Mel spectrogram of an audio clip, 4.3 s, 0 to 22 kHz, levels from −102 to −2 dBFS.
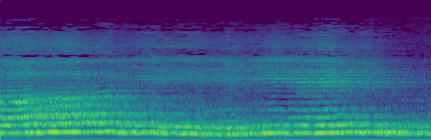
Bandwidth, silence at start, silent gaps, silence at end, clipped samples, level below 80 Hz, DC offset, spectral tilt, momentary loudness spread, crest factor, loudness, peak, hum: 8.6 kHz; 0 s; none; 0 s; under 0.1%; -80 dBFS; 0.3%; -8 dB/octave; 6 LU; 14 dB; -26 LUFS; -12 dBFS; none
